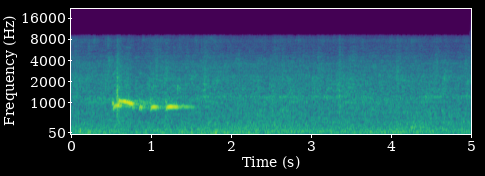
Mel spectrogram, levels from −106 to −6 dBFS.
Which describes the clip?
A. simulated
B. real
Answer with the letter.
A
